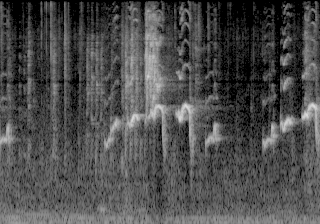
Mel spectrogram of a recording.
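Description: A cockatiel sings a string of bright whistled notes, some rising, some sliding, with a few harsher chirps.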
